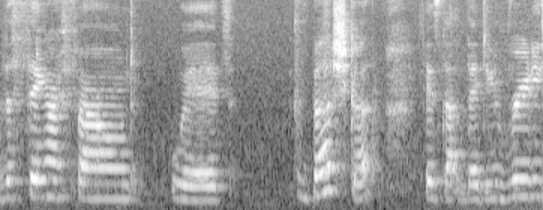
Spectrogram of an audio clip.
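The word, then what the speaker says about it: Bershka: love it from Burkshire Burkshire is that how you say it no it's berska bur it's from berska um and it's got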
